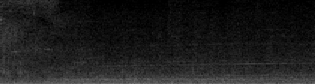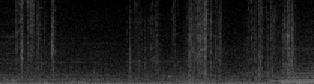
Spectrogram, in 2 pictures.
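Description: Train ride in the video game Fortnite: a steady, low rumbling rolling noise throughout, with brief bright clicking and clattering bursts toward the end and no talk.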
